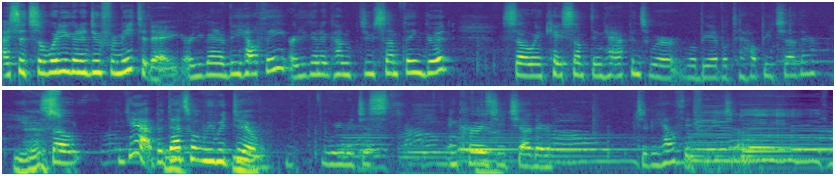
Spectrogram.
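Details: Adult woman speaking; ordinary speech.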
